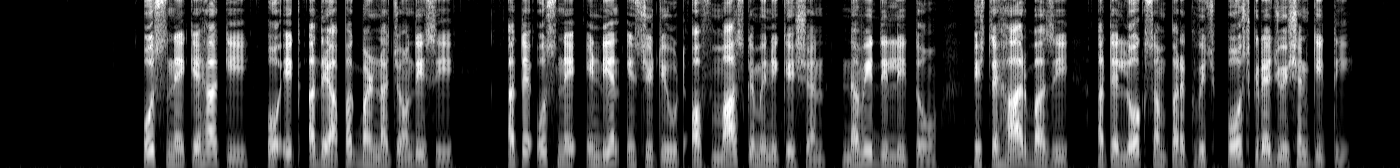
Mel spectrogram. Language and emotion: Punjabi, neutral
